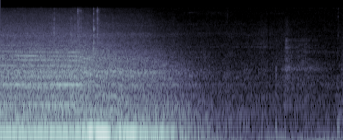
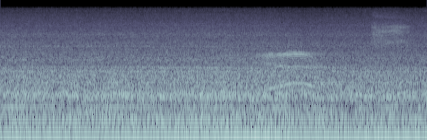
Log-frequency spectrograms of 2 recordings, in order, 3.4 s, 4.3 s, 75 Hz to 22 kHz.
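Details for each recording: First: 1991 Ford F-250 5.8L 4x4 just started after sitting about two years: fast steady drone stuck at 2000 rpm, won't kick down to idle; cause found as faulty throttle position sensor. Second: 1991 Ford F-250 5.8L 4x4 after throttle position sensor replaced (now 0.94 V, was 1.9 V): deep steady rumble at even idle, no stumbling or surging, over shop noise; sounds healthy, though smoking from manifolds and valve covers after long sitting.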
